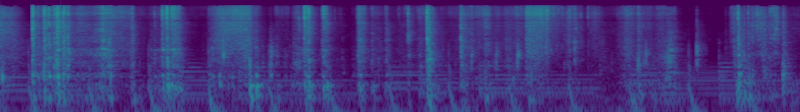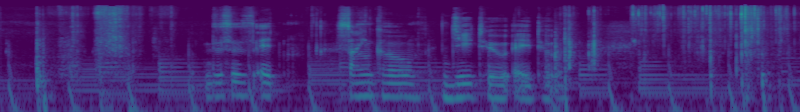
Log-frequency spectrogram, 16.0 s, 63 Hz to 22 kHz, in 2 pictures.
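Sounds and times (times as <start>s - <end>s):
background music: 0.0s - 16.0s
plastic packing wrap crinkling: 14.3s - 16.0s.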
